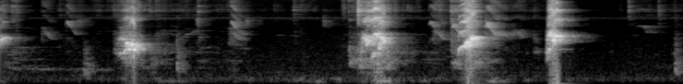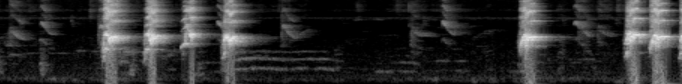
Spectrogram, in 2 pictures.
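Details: Javan myna (jalak kebo) song meant to prompt a silent bird to start singing: scattered harsh, chattering notes in short clusters of two to four, separated by quiet gaps of a second or more.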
